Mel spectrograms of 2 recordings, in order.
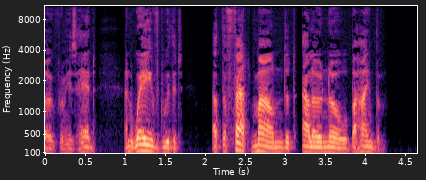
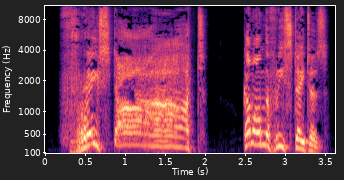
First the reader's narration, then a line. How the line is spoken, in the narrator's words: Echoing his cry, yelling wildly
